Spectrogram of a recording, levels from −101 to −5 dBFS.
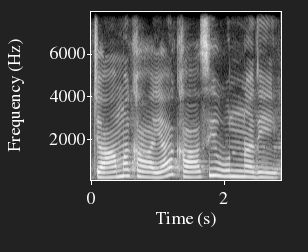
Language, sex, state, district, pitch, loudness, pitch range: Telugu, female, Andhra Pradesh, Annamaya, 250 Hz, -14 LUFS, 235-275 Hz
